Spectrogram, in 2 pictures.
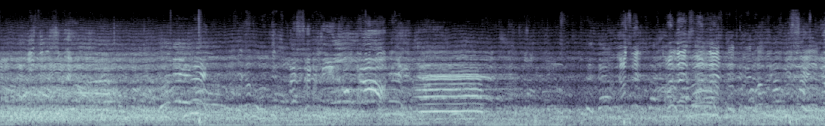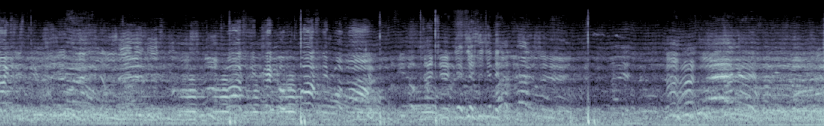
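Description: A stadium crowd cheers in the distance.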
